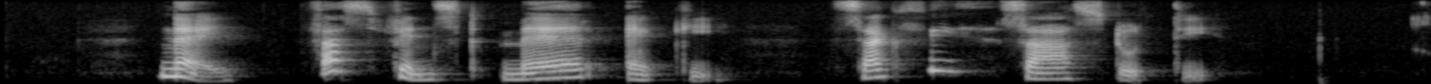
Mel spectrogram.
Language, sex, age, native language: Icelandic, female, 40-49, English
